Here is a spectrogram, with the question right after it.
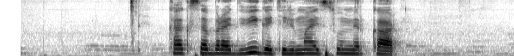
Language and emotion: Russian, neutral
